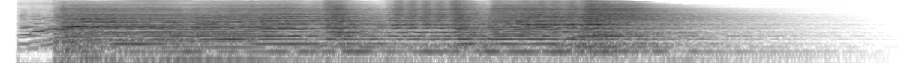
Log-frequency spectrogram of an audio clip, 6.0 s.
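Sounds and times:
music: 0.1s - 5.9s.

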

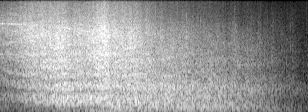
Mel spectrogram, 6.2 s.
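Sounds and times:
jet aircraft: 0.0s - 5.2s.

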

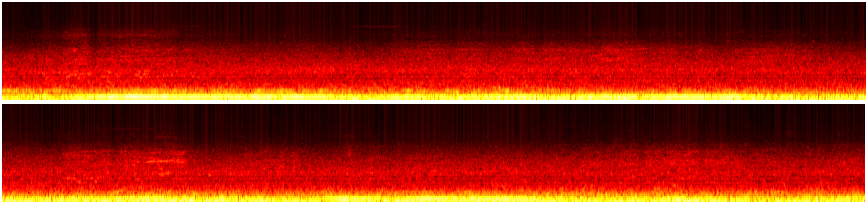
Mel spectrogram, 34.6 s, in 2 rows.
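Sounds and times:
Paris river tour ambience: 0.0s - 34.5s.

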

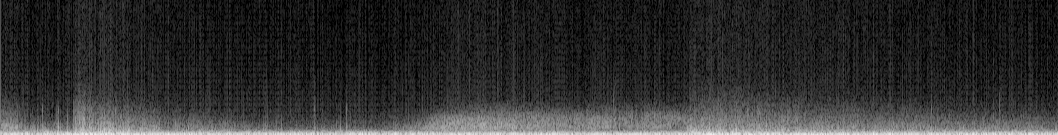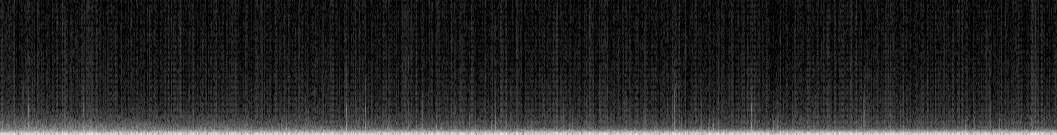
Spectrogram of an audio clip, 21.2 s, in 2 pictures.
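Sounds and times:
explosions: 0.0s - 13.3s
rumbling flames: 0.0s - 21.1s.

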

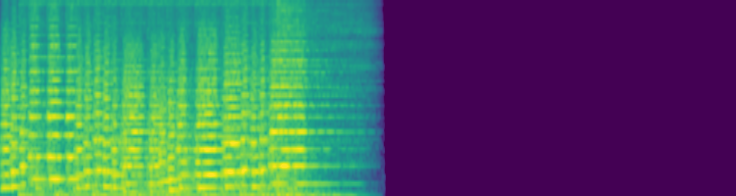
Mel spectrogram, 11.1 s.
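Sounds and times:
race win music: 0.0s - 5.5s.

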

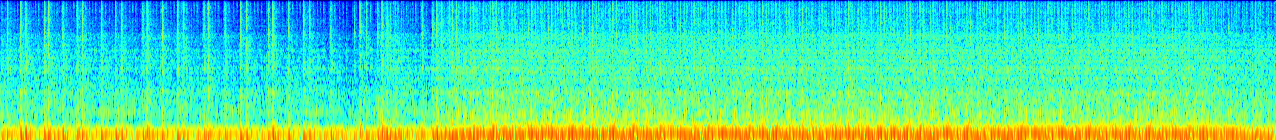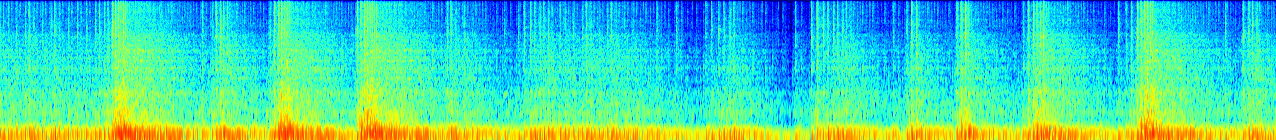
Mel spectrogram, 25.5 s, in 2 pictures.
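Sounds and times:
motorbike: 0.0s - 25.5s.

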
